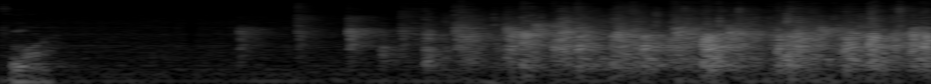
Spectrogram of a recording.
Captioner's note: applause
